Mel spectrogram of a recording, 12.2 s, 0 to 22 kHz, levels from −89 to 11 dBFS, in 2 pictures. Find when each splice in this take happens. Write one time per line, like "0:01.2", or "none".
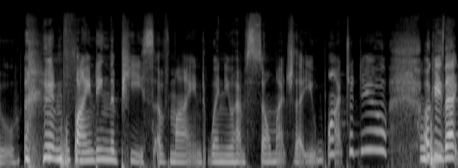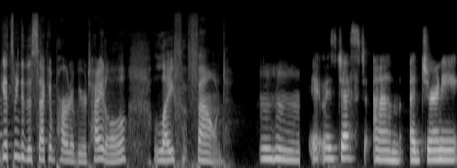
0:05.9
0:10.1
